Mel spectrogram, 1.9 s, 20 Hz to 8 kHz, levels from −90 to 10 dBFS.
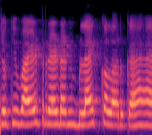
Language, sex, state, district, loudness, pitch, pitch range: Hindi, female, Jharkhand, Garhwa, -14 LUFS, 275 Hz, 260-280 Hz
